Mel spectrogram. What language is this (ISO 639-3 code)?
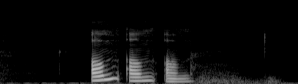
nor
